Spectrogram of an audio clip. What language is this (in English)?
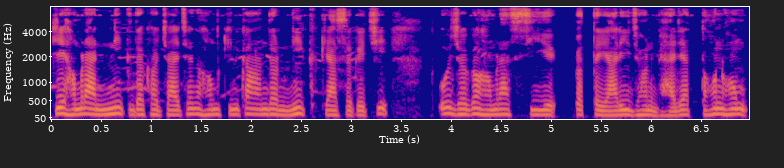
Maithili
